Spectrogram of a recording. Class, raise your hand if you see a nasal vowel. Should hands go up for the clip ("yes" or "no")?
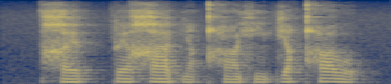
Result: yes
